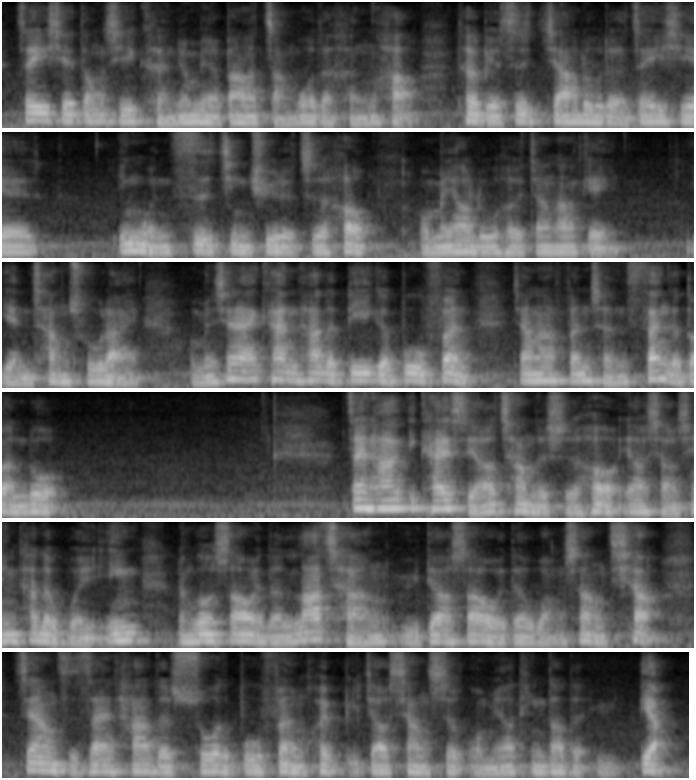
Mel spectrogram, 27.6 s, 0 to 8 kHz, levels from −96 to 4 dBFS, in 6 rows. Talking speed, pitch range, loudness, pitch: 265 characters per minute, 95-115 Hz, -29 LUFS, 105 Hz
